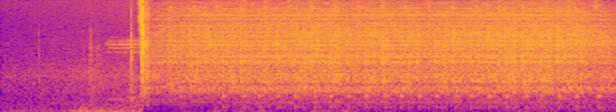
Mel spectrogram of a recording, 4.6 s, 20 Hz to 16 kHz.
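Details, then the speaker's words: Cranking a 2.0 VW/Audi engine during a compression test on cylinder 4: fast, even spin with no compression pulses. Cylinder 4 reads nothing; only one cylinder shows halfway decent compression, so the rear timing chain to the intake cam is suspected. "All right, guys, we got an issue here. We got one cylinder that's showing halfway decent compression, the other 3 done."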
